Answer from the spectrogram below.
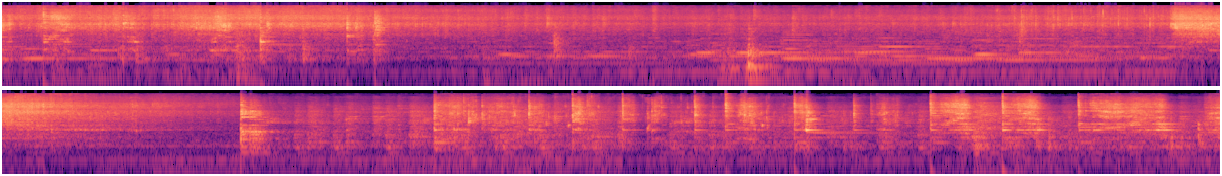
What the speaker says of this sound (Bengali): এদিকে মাছ ভাজি করে রাখছি এই চিচিঙ্গাগুলোকে রান্না করার জন্য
